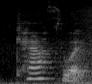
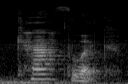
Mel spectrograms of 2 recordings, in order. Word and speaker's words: Catholic: The next one has a mysterious O in the middle, Catholic, Catholic. This one is strange because the noun is Catholicism. So they pronounce the O very strongly but the adjective Catholic. O it's silent.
